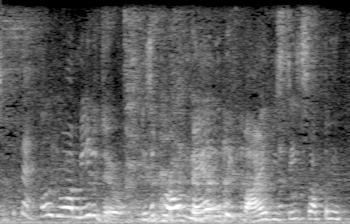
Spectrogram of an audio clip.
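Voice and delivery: high, exasperated protest, voice pushed up; exasperated retort. Retold or imitated. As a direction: throw the question back at her in disbelief. Retelling his exasperated reply.

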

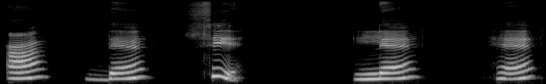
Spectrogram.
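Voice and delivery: each syllable said alone with a pause after it. Shown as a demonstration. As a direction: spell out the word slowly for pupils to repeat. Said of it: "Ben okuyorum".

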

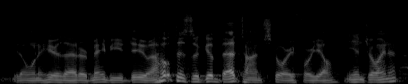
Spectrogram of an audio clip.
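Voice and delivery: soft, low teasing aside to the sleepy crowd; bedtime story voice. Acted. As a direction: hush it down like a bedtime story to tease them.

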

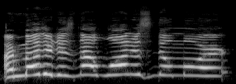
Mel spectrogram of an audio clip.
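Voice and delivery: high, loud wailing cry. A narrator's reading. Little Gretel wailing to her brother, high and loud. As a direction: wail it out like a scared little girl. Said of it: "Gretel wailed".

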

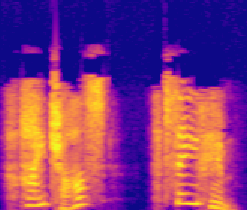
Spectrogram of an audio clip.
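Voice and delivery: high, trembling cry for help; terrified plea to save Charles; frightened cry. Acted. Lucy begging her father to save Charles, high and frightened.

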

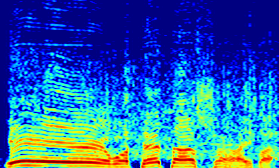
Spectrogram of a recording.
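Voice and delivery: long, slow, loud drawn-out call; excited hockey goal call. Real, not acted. Third goal called out. (протяжный громкий крик при голе)

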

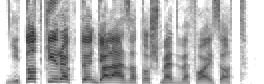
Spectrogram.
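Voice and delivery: loud, high shout through a door; yelling from inside. A narrator's reading. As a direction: bellow from behind the locked cell. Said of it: "üvöltözött odabentről".

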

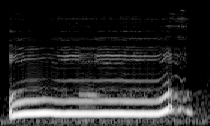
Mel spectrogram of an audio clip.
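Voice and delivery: shrill high ooh of fright; sudden scared squeal; high startled cry. Retold or imitated. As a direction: yelp it high and loud. Bug flips in tub.

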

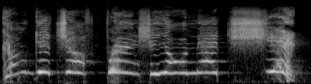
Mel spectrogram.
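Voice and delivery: high, very loud imitated holler; yelling downstairs. Dad's girlfriend calling to the basement about the friend, yelling. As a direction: yell it down the stairs, dragging the last words. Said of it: "my dad girlfriend yelled downstairs".

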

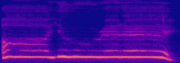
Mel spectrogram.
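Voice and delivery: high, slow drawn-out announcer call; hype announcer. Acted. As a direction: stretch it like a ring announcer. Hyping the peel reveal.

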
